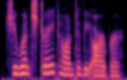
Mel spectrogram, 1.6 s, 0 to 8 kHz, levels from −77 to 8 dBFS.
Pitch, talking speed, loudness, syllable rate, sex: 220 Hz, 265 wpm, -16 LUFS, 5.4 syllables/s, female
